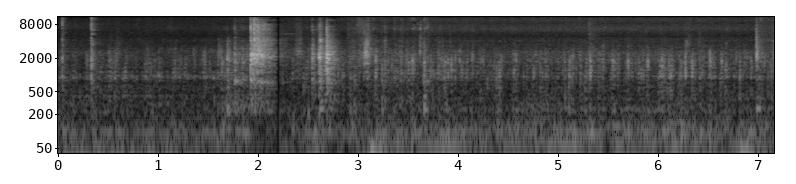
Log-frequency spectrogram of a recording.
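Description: Saucepan of green peas boiling in salted water, bubbling steadily, with a few sharp clinks and knocks, the loudest about two seconds in.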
